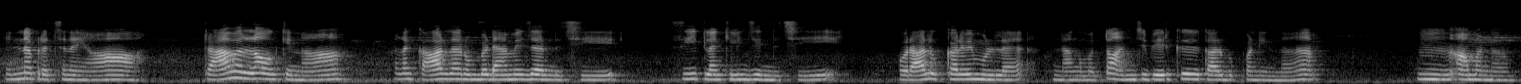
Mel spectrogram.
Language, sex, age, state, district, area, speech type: Tamil, female, 18-30, Tamil Nadu, Nagapattinam, rural, spontaneous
